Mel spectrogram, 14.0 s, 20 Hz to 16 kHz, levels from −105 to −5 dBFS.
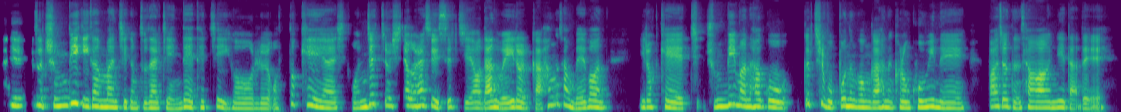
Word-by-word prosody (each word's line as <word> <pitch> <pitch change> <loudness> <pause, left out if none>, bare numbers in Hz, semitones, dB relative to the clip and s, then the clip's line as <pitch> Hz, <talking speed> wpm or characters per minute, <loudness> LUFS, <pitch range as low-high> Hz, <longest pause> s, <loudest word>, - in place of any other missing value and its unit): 예 245 -1 +2
그래서 260 -2 -1
준비기간만 235 -5 +4
지금 185 -3 -3
2 170 -3 -6
달째인데 180 +1 -1
대체 195 +2 -5
이거를 160 -2 -4
어떻게 280 - -7
해야 180 -3 +1
시 175 -1 -13
언제쯤 225 - 0
시작을 235 0 -2
할 250 - +2
수 245 -2 -4
있을지요. 180 -2 -3
'난 185 +3 +3
왜 165 0 0
이럴까. 190 -3 0
항상 265 -5 -2
매번 185 +3 +1 0.4
이렇게 200 -5 -1
주 - - -15
준비만 230 +2 +2
하고 205 -5 +1
끝을 310 -5 -5
못 185 -2 0
보는 225 0 +4
건가.' 190 -2 +2
하는 195 -2 +1
그런 185 -1 0
고민에 185 -4 +2 0.2
빠져든 220 -5 -2
상황입니다. 190 -1 0
네. 160 +4 -7
195 Hz, 340 characters per minute, -23 LUFS, 180-225 Hz, 0.4 s, 준비기간만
